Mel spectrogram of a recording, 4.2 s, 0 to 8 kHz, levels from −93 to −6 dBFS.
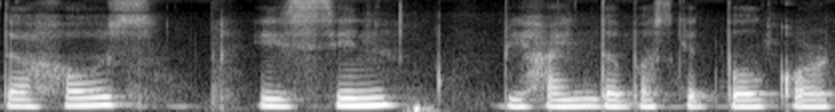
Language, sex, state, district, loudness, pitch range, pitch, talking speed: English, male, Nagaland, Kohima, -15 LUFS, 170-195 Hz, 175 Hz, 115 wpm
